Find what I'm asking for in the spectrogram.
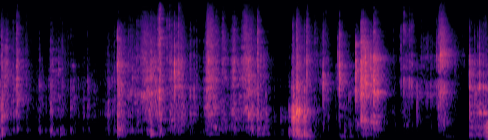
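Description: Mail packaging is handled during an unboxing, with bursts of crinkling, rustling and crushing paper or plastic alternating with brief pauses, close to the listener and with no talk.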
